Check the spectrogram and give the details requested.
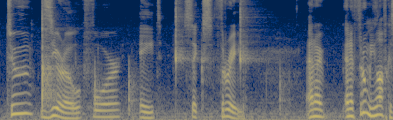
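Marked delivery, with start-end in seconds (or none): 0.1-3.6 slow, deliberate digit by digit; slow code read. Shown as a demonstration. Player slowly reading the code to viewers. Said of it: "That's the code".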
